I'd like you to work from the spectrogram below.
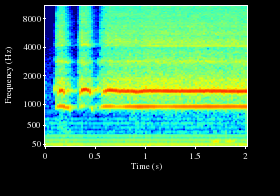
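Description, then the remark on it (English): A whistle is blown loudly: two quick short blasts followed by one long, steady shrill tone that holds to the end, with no voices. “Where's my whistle?”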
